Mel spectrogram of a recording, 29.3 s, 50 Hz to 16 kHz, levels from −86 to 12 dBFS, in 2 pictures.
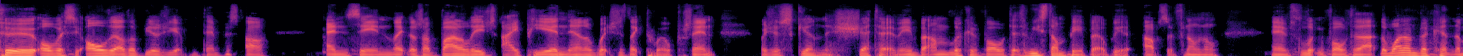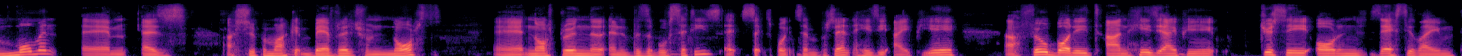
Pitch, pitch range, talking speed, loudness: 105 Hz, 95-115 Hz, 180 wpm, -20 LUFS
